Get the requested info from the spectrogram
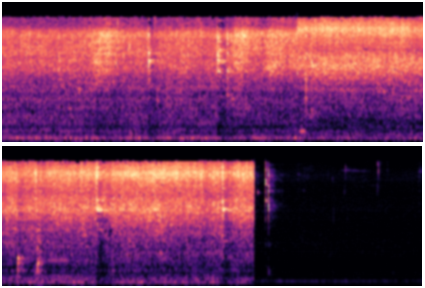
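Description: Sliced mushrooms sizzling as they fry in a wok, stirred with a metal spatula, with scattered light scrapes and taps against the pan. The sizzling stops abruptly about ten seconds in, leaving only a faint low hum.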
